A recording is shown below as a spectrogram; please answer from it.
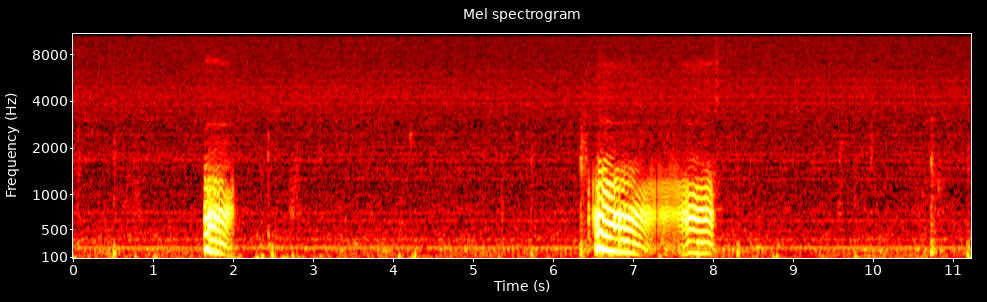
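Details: Female Yorkshire Terrier at a window warning the neighbours, giving one short wavering growl, then a longer modulated growl of about one and a half seconds, with quiet room background between.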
